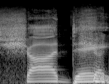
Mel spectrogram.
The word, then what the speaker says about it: Sade: lol uh sad or S is pronounced sha day shade yeah yeah and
